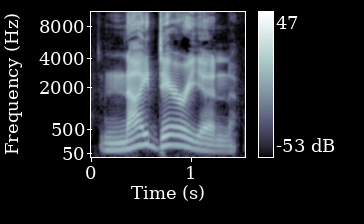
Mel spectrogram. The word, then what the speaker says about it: cnidarian: All right, our last word is cnidarian. Why do we have a word that starts with N? It is spelled C-N-I-D-A-R-I-A-N, cnidarian.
